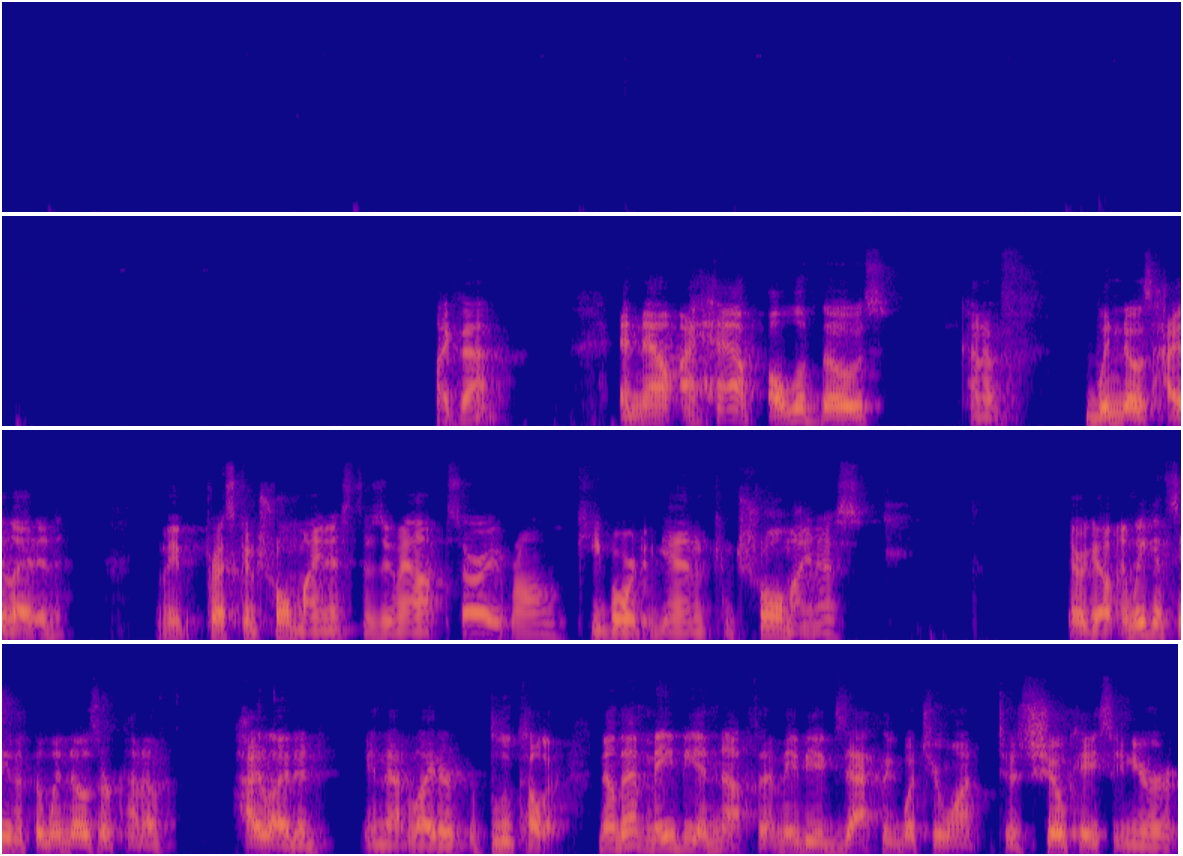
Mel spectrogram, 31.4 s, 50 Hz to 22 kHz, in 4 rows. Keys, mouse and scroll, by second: 0.0 click, 1.1 click, 2.0 click, 3.2 click, 4.0 click, 5.4 click, 6.1 click, 7.3 click, 7.9 click, 8.4 click, 9.1 click, 9.6 click, 18.2 super+-, 18.2 click, 21.8 ctrl+-, 22.4 ctrl+-, 25.2 click, 25.9 click.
